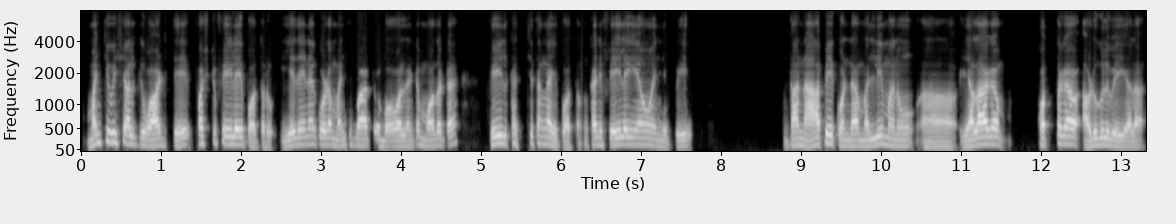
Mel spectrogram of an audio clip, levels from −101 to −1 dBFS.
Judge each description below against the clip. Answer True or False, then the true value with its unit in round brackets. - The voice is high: False (145 Hz)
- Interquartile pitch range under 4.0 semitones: False (4.3 semitones)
